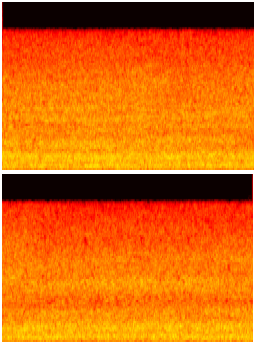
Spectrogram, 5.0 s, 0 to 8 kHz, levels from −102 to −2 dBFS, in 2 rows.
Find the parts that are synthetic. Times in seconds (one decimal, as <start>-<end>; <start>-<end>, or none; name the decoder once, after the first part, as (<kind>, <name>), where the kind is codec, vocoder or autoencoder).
none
